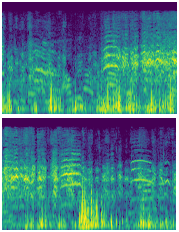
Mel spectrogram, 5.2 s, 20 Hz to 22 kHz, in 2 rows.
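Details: A flock of Brown-headed gulls in breeding plumage at Bang Pu, 12 April 2012, set to fly back for pairing, gives a dense chorus of hoarse, rising-then-falling squealing calls that overlap continuously, with some voices and low noise beneath.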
